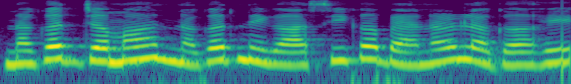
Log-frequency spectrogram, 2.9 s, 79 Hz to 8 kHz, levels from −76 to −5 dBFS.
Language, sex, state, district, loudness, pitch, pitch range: Hindi, female, Madhya Pradesh, Bhopal, -15 LUFS, 280 Hz, 245-300 Hz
